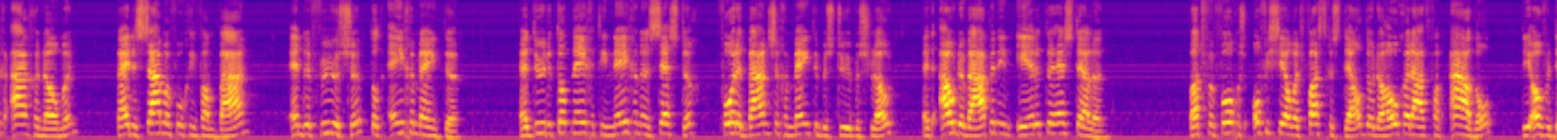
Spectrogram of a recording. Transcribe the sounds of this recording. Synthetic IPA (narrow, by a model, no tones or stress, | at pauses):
aːnχənowmən | b̥ɛjdəsaːmənvuχɪŋvɑnbaːn | ʔɛndəvyːrsətɔtejnχəmejntə | ɦət̚dyːɹdətɔtnejχəntinːejχənənsɛstəχ | fʊːrɦəd̚baːnsəχəmejntəbəstyːɹbəslowt | ɦətʌwdəʋaːpənɪnɪːɾətəɦɛɹstɛlən | ʋɑtfəɹv̥ɔlˠχənsʔɔfiʃeːlˠʋɛɹtfɑstχəstɛlˠt̚dʊːɹdəɦowχəraːtfɑnʔaːdəlˠ | d̥iowvəd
